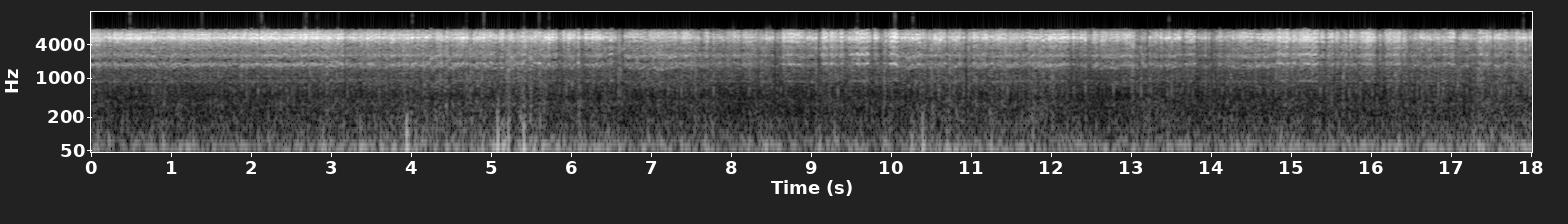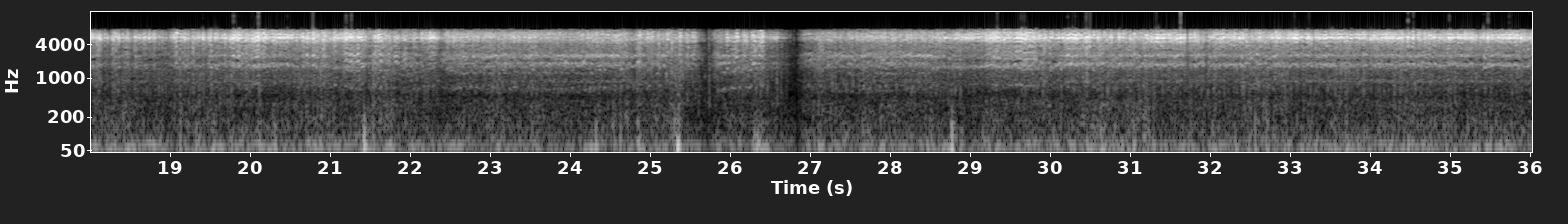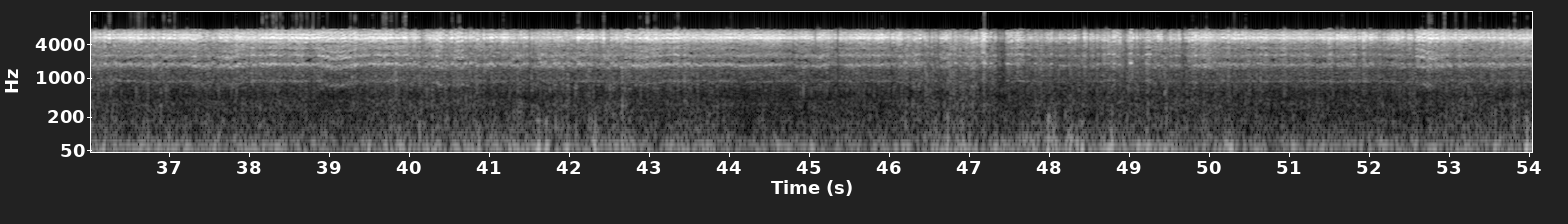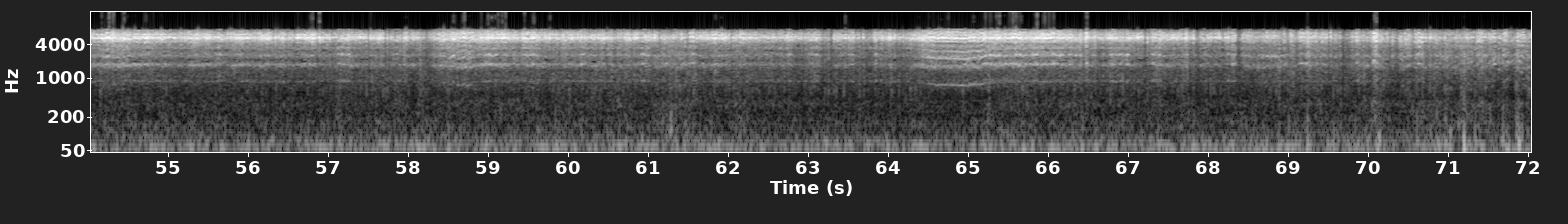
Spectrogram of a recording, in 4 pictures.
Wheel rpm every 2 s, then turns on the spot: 230, 230, 230, 230, 230, 230, 230, 230, 230, 240, 210, 180, 180, 120, 200, 220, 230, 230, 230, 230, 230, 230, 230, 240, 240, 230, 230, 230, 230, 230, 230, 240, 230, 240, 230, 220.
none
